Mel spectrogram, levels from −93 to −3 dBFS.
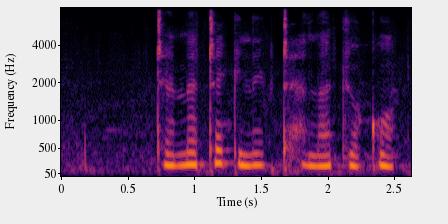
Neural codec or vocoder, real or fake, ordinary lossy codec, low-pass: codec, 16 kHz, 4 kbps, X-Codec, HuBERT features, trained on balanced general audio; fake; none; none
